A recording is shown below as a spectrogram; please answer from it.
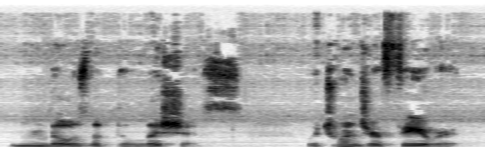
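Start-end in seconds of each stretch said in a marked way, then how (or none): none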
